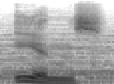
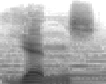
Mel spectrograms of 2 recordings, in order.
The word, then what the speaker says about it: Jens: and it's pronounced i-e-n-s ian's again like if it was y like jens that's fine jens like yarl for instance but ian's like they're pronounced they're not pronouncing it yens with a y sound it's e ends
